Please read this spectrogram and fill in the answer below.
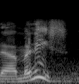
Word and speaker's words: Menez: Oh my goodness, he told me how to say his name. And Menez, Michael Menez.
